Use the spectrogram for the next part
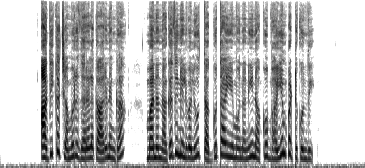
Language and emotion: Telugu, fearful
